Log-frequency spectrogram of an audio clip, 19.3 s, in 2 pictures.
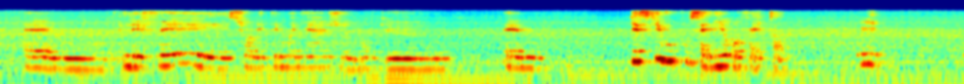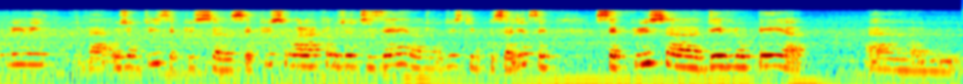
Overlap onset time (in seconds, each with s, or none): none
